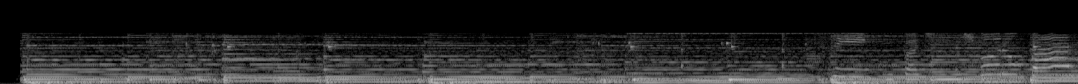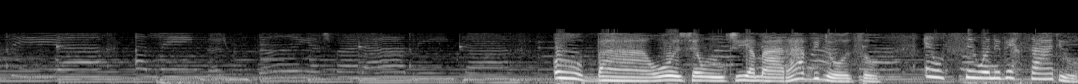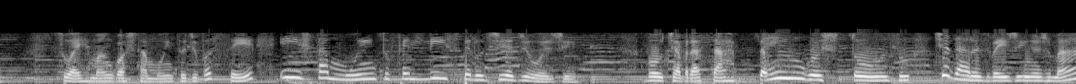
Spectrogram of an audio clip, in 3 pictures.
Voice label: Irmão (a) Criança Feminino; Aniversário Infantil; Telemensagens

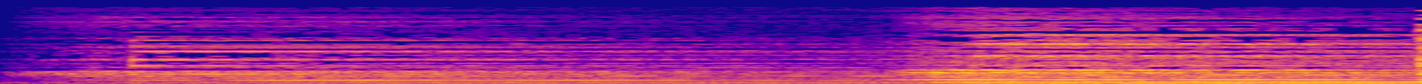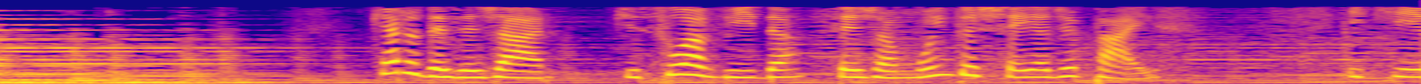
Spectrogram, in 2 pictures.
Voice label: ANIV. NEUTRO EVANG. ADOLESC F; Aniversários; Aniversários diversos; fem

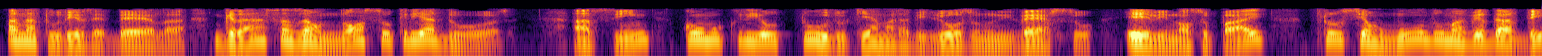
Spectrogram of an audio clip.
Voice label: AGRADECIMENTO ROMANTICO, Só Voz, masc; Telemensagens; AGRADECIMENTOS

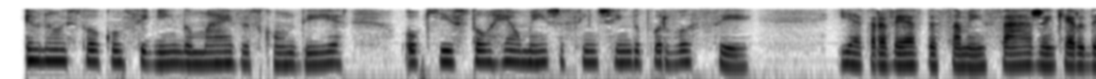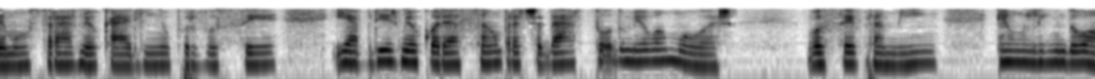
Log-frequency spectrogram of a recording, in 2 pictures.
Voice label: ROMANTICA(F), Românticas, fem

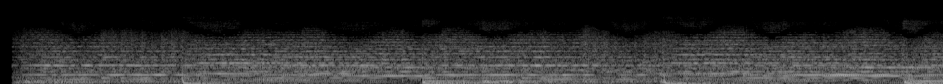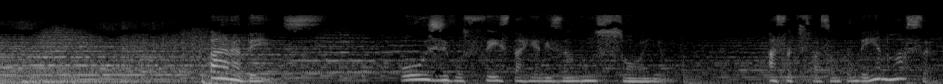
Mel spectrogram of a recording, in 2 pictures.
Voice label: PARABENS PELA FORMATURA FEM; Telemensagens; Formaturas; Telemensagens 2017

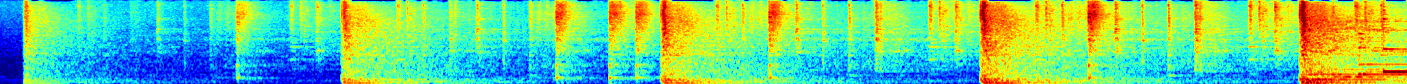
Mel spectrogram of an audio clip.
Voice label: POLITICO PEDINDO VOTO MASC; Telemensagens; Pedidos

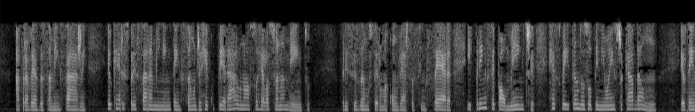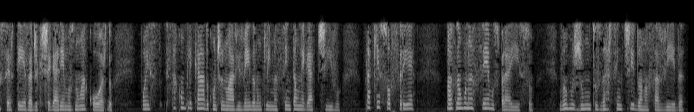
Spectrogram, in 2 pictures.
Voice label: INDIFERENÇA(F), Românticas fem

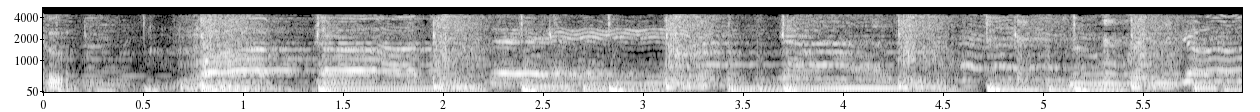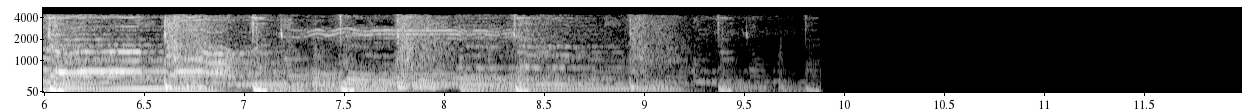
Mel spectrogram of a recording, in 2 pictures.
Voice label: DUPLICAÇÃO DE CLIENTE, fem, Telemensagens Empresarial; Telemensagens 2017

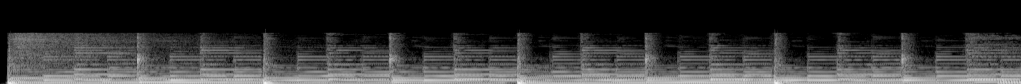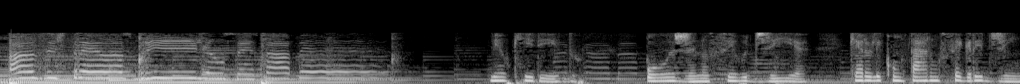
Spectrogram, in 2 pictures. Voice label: ANIVERSARIO ROMANTICO F; Aniversários; fem

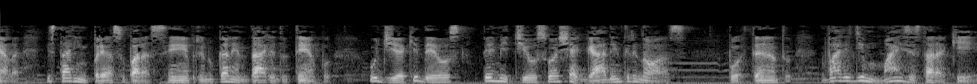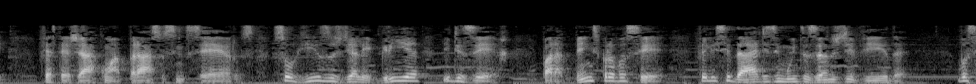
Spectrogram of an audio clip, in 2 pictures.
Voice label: Aniversário Neutro M; Telemensagens 2017; Aniversários; Aniversários diversos

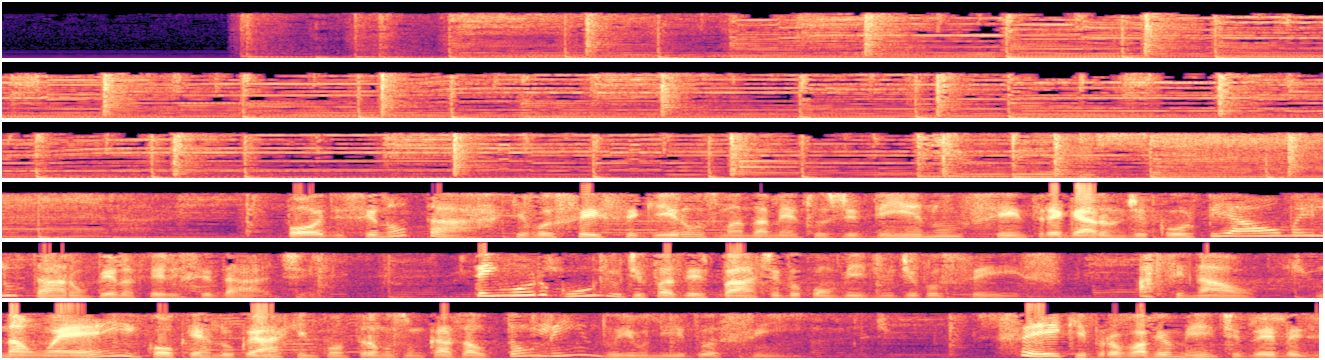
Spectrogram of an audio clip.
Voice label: Aniversário Casamento Geral Feminino; Aniversários

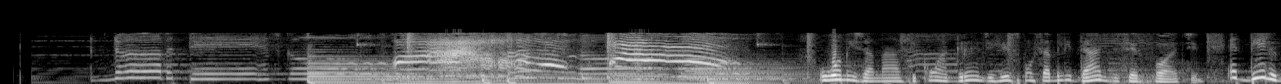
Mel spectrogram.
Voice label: Parabéns Papai Feminino; Telemensagens; Felicitações; Telemensagens 2017

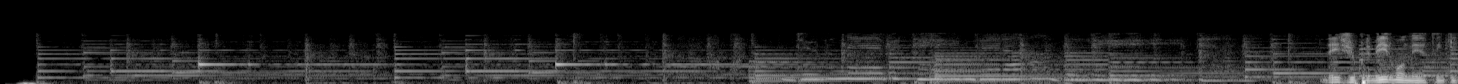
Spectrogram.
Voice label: DECLAR. DE AMOR –M; Telemensagens 2017

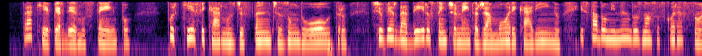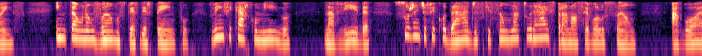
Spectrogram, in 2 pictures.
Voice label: ROMANTICA EU TE AMO F; Declaração de amor; fem; Telemensagens 2017

